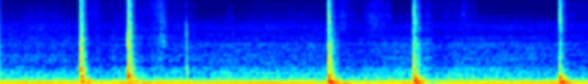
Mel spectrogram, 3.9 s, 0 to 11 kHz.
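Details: Brand new 2016 Honda Civic VTI-L sedan: sharp, irregular clicks and ticks from the dash over steady low road rumble, clear on rough roads or uphill; dealer servicing did not fix the dashboard rattle.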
